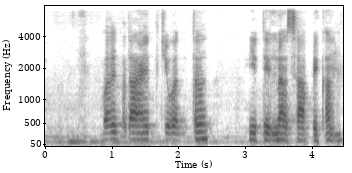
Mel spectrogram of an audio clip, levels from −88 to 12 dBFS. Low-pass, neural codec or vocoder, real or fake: 7.2 kHz; codec, 16 kHz in and 24 kHz out, 0.6 kbps, FireRedTTS-2 codec; fake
